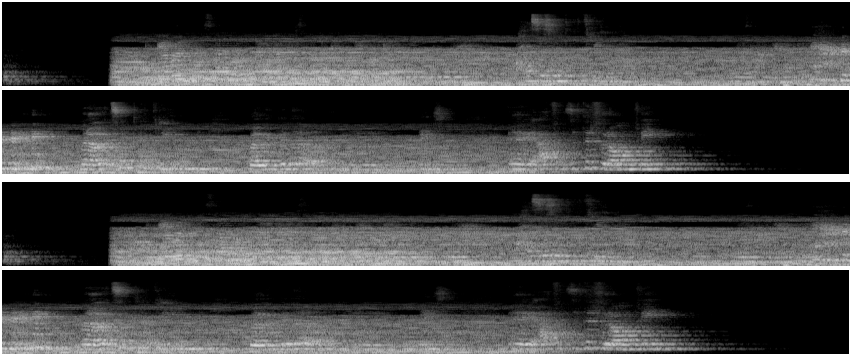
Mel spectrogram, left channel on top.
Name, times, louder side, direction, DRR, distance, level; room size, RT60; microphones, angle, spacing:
sound 1, 1.1-13.9, equal, 55° right, 1.1 m, -20 dB
voice 1, 1.4-4.7 7.2-8.9 11.5-12.3, equal, 80° left, -3 dB, 1.0 m, -22 dB
sound 2, 4.5-5.0 5.3-5.8 6.1-6.6 6.9-7.4 7.7-8.2 8.5-9.0 9.3-9.5, equal, 15° left, 1.0 m, -31 dB
voice 2, 5.1-6.3 8.5-8.8 9.2-11.8 12.6-12.9 13.5-15.1, equal, 30° left, -5 dB, 0.6 m, -20 dB
2.9 x 2.9 x 3.4 m, 1.3 s
head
